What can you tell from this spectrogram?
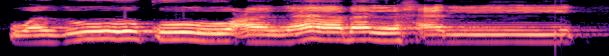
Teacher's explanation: وقف کریں گے تو قاف کا زیر سکون سے بدل جائے گا تو پھر قاف میں قلقلہ بھی ہوگا، اور یہاں پر وقف کی صورت میں مد عارض وقفی بھی ہوگا، تو اس طرح سے پڑھیں گے۔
